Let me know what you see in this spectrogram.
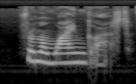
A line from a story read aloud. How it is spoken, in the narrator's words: Calonia said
